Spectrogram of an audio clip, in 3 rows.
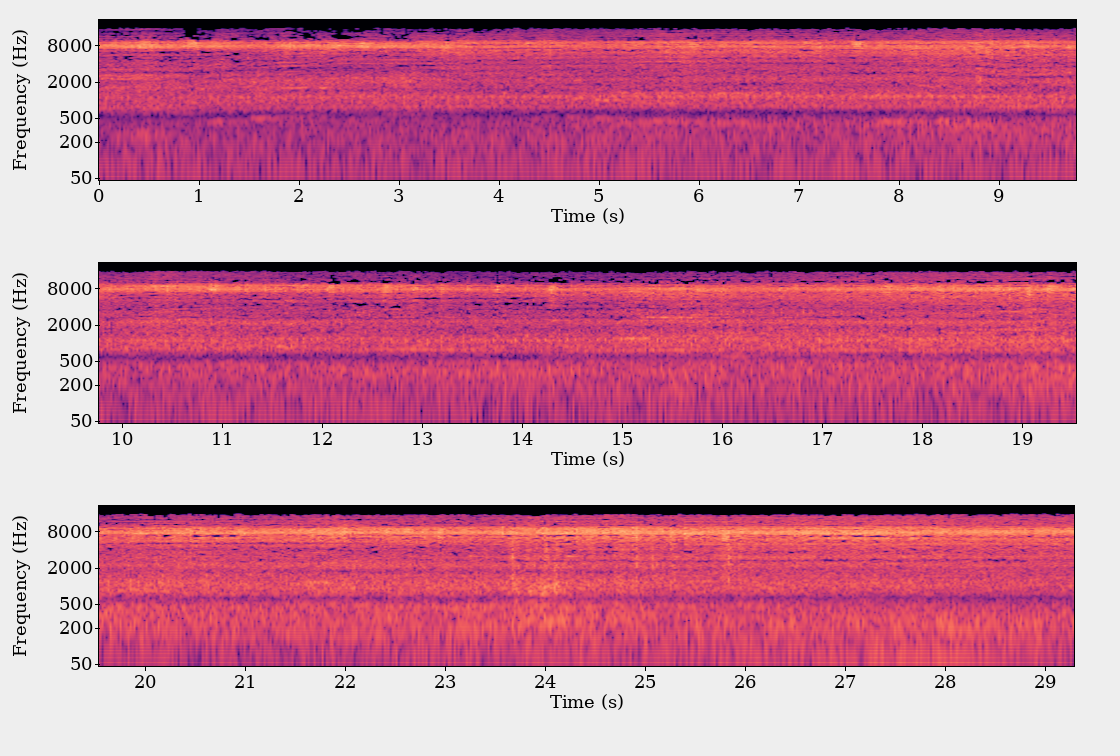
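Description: SAME Greaves 503 tractor's diesel engine running under load while its rear-mounted sugarcane trash cutter shreds dry cane leaves. The sound is steady and grows louder as the tractor comes close.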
